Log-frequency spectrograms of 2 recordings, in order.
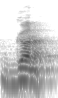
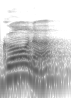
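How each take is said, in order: First: The first vowel is a short, reduced sound. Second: The first vowel is a full, clear sound. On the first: The speaker calls it right. "it's pronounced gonna" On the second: The speaker calls it wrong. "it's not gonna"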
